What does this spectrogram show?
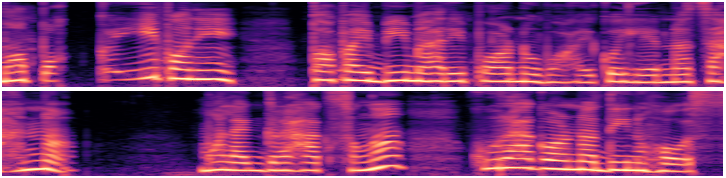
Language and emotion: Nepali, fearful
